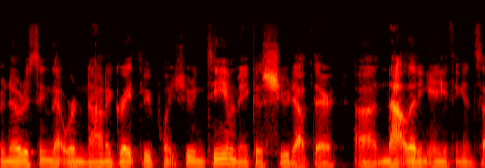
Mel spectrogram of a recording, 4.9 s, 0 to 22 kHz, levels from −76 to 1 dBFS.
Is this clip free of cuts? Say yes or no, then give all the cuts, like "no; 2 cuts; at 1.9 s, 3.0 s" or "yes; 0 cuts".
no; 2 cuts; at 2.3 s, 3.4 s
